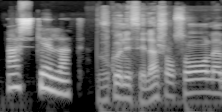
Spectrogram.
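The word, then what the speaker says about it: Askeladd: Prénom targallo-danois qui se prononce en réalité Askelat.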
